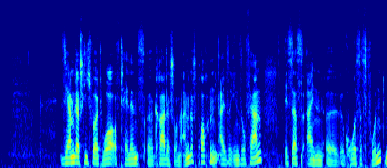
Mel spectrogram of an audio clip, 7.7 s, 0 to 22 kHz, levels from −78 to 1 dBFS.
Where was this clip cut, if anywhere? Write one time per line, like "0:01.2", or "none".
0:04.3
0:06.8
